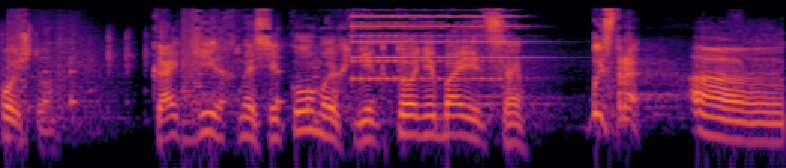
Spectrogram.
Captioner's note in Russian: звонок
